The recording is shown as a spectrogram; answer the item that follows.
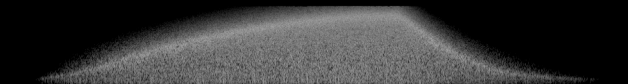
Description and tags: A cool white noise sweep made with Arp Odyssey analog synth.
